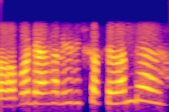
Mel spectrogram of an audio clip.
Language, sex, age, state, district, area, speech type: Assamese, female, 45-60, Assam, Barpeta, rural, conversation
